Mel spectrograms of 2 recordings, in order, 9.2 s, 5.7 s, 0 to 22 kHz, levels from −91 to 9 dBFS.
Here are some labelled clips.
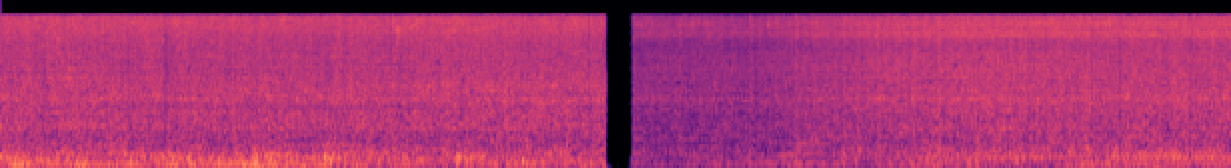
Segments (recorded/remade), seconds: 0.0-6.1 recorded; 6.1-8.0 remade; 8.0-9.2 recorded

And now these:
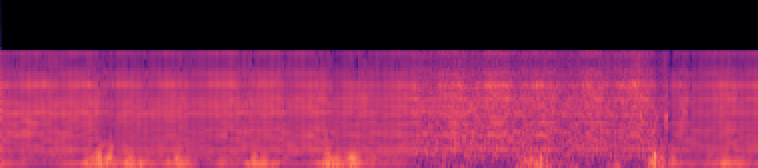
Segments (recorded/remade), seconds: 0.0-3.1 remade; 3.1-5.0 recorded; 5.0-5.7 remade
